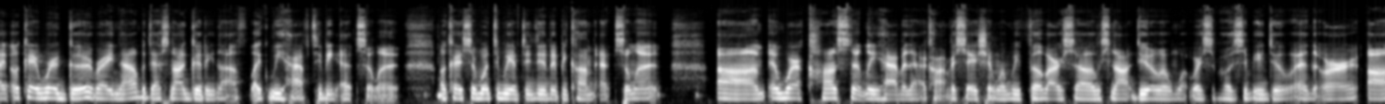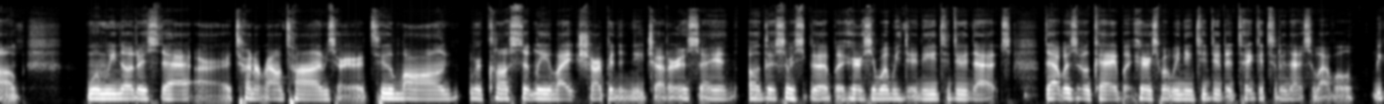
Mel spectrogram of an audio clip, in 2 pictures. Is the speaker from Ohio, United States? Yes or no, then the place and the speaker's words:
yes; Canton, Ohio, United States; We are from Ohio. Lauren grew up in Cleveland. I grew up in Canton.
